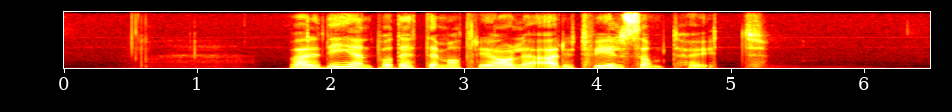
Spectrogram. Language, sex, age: Norwegian, female, 55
